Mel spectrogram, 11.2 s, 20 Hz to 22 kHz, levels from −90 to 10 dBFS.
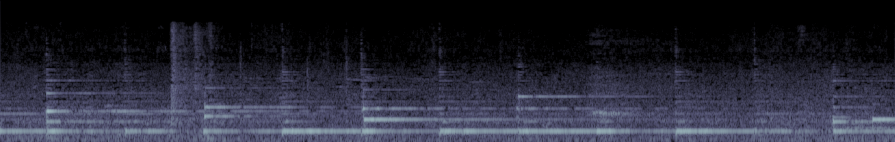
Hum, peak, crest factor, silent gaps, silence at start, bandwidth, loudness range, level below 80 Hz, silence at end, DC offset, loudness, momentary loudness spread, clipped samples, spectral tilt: none; -16 dBFS; 18 dB; none; 0 s; 12 kHz; 3 LU; -54 dBFS; 0 s; under 0.1%; -33 LUFS; 10 LU; under 0.1%; -6.5 dB/octave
